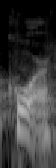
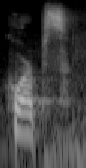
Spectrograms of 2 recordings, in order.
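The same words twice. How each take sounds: First: The word ends without a 'ps' sound. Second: The word ends with a 'ps' sound. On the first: The speaker calls it right. "правильну вимову цього слова Corps" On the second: The speaker calls it wrong. "якщо ти скажеш так, як ти сказав"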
